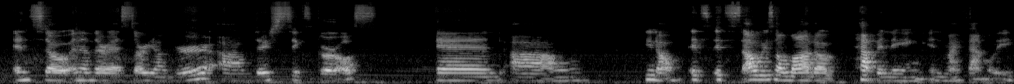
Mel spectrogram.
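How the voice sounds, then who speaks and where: Her loudness swinging a lot, a woman speaks at a fairly slow pace with a Spanish accent. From Mexico, Zacatecas. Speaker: real estate agent. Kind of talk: interview.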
